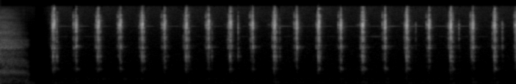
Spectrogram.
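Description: Quiz countdown-timer sound effect: a clock ticking fast and evenly, about five ticks a second, starting about half a second in.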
